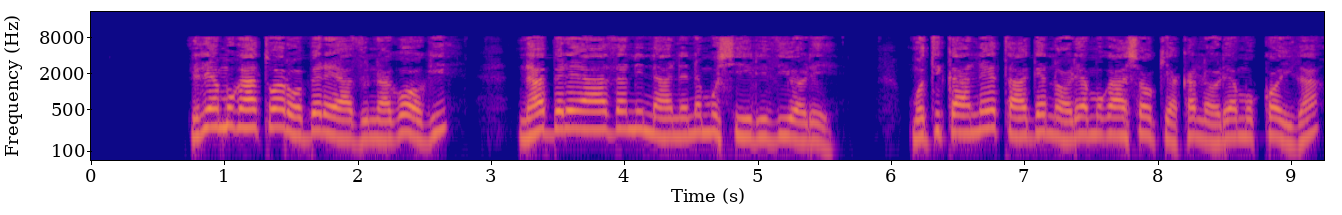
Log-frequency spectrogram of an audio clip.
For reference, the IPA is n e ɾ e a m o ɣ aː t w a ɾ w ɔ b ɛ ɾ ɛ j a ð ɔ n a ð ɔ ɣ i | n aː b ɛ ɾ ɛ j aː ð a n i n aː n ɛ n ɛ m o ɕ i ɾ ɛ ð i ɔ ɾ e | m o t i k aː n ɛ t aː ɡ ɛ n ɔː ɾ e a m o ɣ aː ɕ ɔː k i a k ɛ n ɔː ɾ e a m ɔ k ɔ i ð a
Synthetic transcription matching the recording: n e ɾ e a m o ɣ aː t w a ɾ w ɔ b ɛ ɾ ɛ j a ð u n a ɣ ɔ ɣ i | n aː b ɛ ɾ ɛ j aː ð a n i n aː n ɛ n ɛ m o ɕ i ɾ i ð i ɔ ɾ e | m o t i k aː n ɛ t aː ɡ ɛ n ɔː ɾ e a m o ɣ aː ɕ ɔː k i a k a n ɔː ɾ e a m o k ɔ i ɣ a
